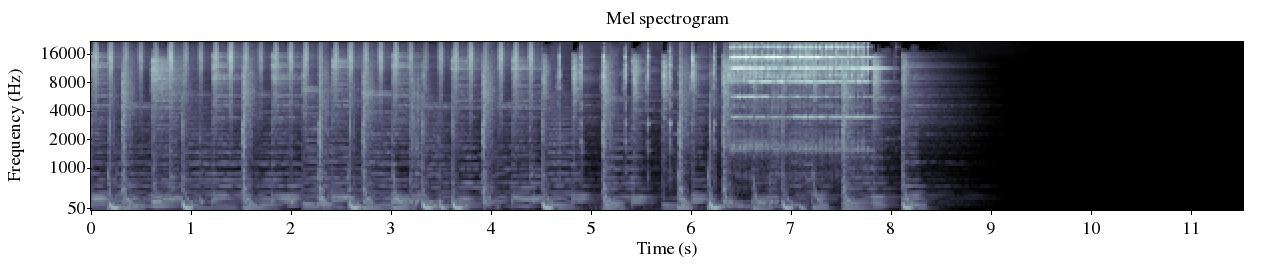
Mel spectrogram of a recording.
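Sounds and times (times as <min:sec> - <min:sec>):
instrumental music: 0:00.0 - 0:08.7.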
